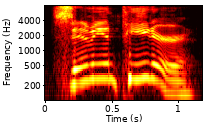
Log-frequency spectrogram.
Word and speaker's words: Simeon: Did I say Simon Peter? Because it says Simeon Peter. Simeon Peter. And Peter is not, you know, as we mentioned last week, not often referred to in the Scripture as Simeon. He was called Simon, but that's the Greek variation of his name. Simeon is the Semitic Hebrew way to properly say his name.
